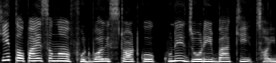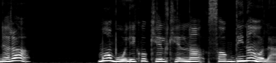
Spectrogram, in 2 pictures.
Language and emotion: Nepali, sad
